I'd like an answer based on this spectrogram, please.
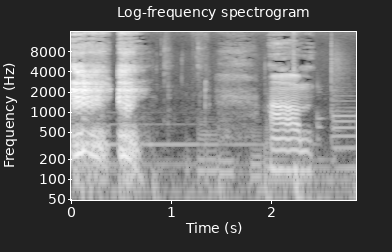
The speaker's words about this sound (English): apparently my throat clearing is going to be a huge part of it, but I will get through it.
